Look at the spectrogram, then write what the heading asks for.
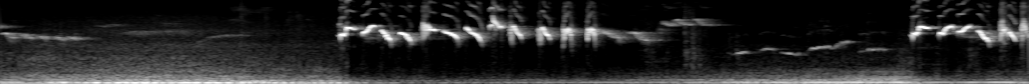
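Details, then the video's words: Orange-headed thrush bait song: soft whistles over a rumble, then a loud burst of fast chipping and slurred whistles, quieter descending notes, and a new burst starting at the end. "Trbaik Buat Pancingan Burung ANIS MERAH Agar Gacor"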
